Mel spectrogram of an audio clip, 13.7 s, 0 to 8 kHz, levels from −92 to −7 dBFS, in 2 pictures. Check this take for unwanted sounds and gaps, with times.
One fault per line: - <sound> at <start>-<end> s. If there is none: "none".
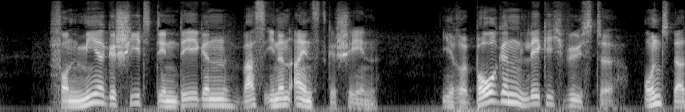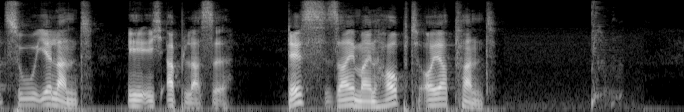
- thud at 12.8-13.1 s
